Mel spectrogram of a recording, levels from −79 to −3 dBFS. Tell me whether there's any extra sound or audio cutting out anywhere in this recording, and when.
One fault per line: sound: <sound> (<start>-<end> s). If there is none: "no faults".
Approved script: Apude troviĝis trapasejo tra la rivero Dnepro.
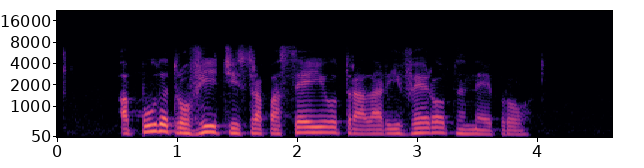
no faults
